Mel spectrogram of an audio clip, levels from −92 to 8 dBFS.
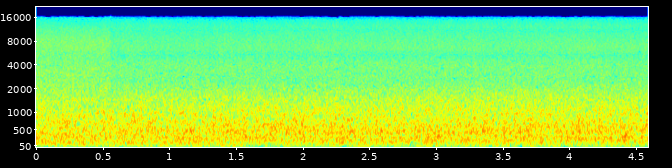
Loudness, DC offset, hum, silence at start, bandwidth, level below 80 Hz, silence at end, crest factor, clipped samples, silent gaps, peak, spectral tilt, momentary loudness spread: -16 LUFS; under 0.1%; none; 0 s; 16.5 kHz; -36 dBFS; 0 s; 14 dB; under 0.1%; none; -2 dBFS; -3.5 dB/octave; 1 LU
